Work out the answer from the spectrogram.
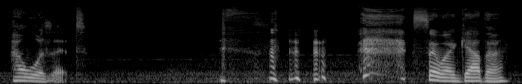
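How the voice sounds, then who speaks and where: An actress voicing a seductive, menacing elven assassin woman in a fantasy game, intimate and teasing, with breathy, deliberate delivery. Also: fairly low pitch, slight background noise. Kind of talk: dramatic fantasy game voice acting.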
